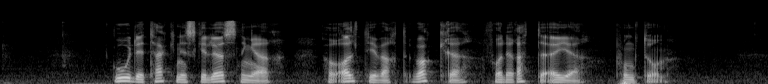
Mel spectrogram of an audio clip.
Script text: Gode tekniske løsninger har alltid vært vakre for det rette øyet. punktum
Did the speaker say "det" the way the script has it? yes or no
yes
